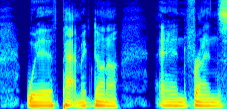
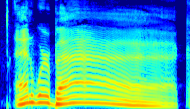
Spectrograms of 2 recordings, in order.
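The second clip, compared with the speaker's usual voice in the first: game show announcer style, higher; 5 semitones higher than usual. Announcing a return to the topic: game show host voice. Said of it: "I feel like a game show host when I say it like that".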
